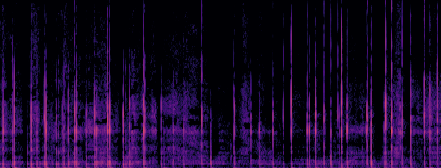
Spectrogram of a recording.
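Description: Long pink acrylic nails tap and scratch a small, hollow white cardboard iPhone box with an embossed, textured lid, its contents unknown. A quick, uneven run of crisp, bright clicks and ticks sits over a dry, papery scratching hiss, with each tap dying away almost at once.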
